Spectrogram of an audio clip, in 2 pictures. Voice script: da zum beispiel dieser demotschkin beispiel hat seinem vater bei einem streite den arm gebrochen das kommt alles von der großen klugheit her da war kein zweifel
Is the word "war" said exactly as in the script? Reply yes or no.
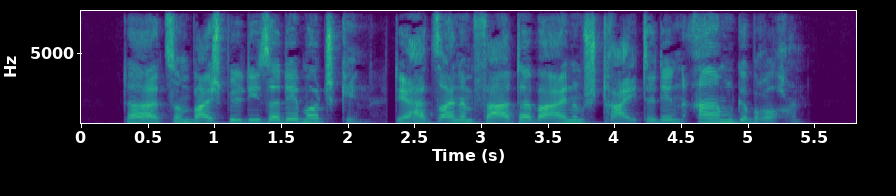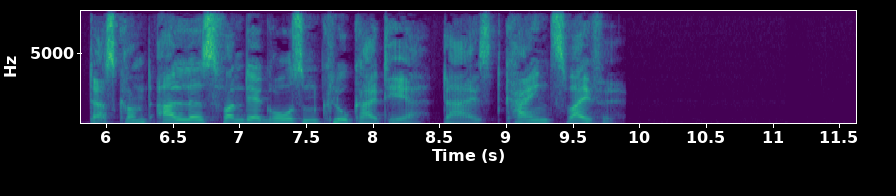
no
